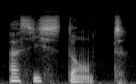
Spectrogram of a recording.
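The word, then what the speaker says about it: assistante: You don't really insist on the but you insist quite much on the T. So don't pronounce the final T here but for the feminine form assistant.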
